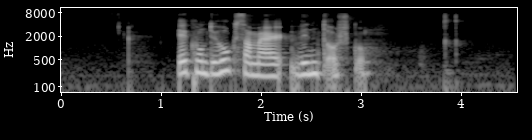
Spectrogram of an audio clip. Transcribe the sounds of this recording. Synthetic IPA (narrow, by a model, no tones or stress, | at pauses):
eːɡkʰʊnt̪ɪhʊksɑmæɹʋɪnt̪ʰɔ̰ʃkʊ̰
